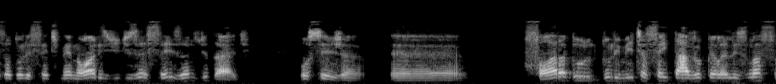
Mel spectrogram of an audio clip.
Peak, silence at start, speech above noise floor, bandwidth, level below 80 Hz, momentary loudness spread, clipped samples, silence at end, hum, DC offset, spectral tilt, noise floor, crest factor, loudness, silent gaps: -2 dBFS; 0 s; 60 dB; 8.2 kHz; -74 dBFS; 14 LU; under 0.1%; 0 s; none; under 0.1%; -1.5 dB/octave; -83 dBFS; 22 dB; -23 LUFS; none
